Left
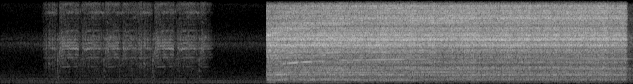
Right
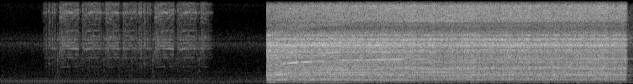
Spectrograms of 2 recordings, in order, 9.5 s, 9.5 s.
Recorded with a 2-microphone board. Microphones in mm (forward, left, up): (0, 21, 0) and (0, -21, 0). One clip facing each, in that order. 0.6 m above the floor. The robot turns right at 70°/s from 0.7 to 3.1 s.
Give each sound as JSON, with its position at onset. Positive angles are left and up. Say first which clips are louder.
{"t": 4.0, "sound": "sawing", "louder": "right 5 dB", "side_deg": -35, "distance_m": 0.6}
